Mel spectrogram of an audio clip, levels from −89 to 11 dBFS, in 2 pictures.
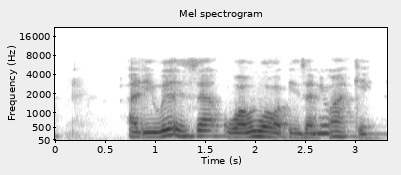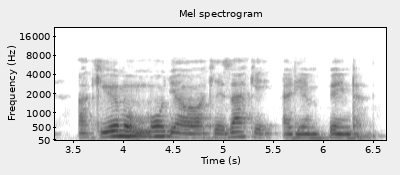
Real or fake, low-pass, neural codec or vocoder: fake; 7.2 kHz; codec, 16 kHz, 4 kbps, FunCodec, trained on LibriTTS, 50 frames a second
